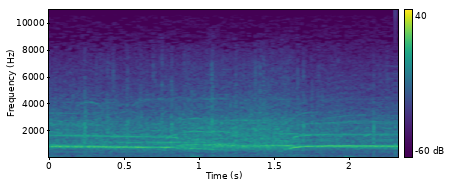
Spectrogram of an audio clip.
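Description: Concert audience applauding and cheering at the end of a song, with a high tone over the clapping that swoops up, holds for most of a second and drops away, several times over.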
